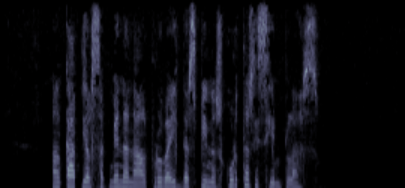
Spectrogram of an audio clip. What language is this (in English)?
Catalan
